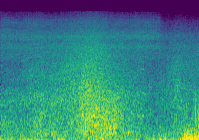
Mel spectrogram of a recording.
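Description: Ocean surf at Phra Nang Beach, Thailand, washes in steadily, a wave swelling and then receding, with wind blowing in the background.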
